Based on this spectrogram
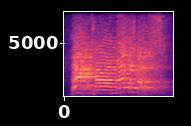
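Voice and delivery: high, loud shout across the room; calling out. Acted. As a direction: bark the servant's name to summon him. Calling the servant loudly. (نداء عالٍ للخادم)

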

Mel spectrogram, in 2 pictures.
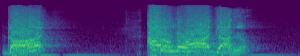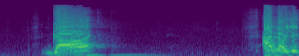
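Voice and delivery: a loud, crying plea to God; mocking a member's tearful prayer about her husband; mock wailing prayer. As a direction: cry out to God in hammed-up despair. Congregant's prayer voiced, crying out.

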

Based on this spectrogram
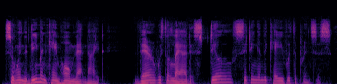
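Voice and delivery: ordinary delivery, nothing marked

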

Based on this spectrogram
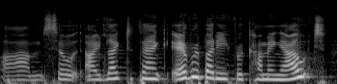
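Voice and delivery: loud. Real, not acted. Thanking panelists into microphone.

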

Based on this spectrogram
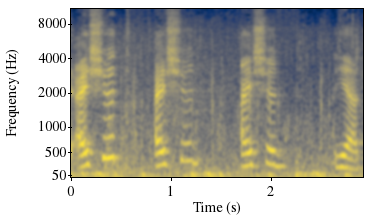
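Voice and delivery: usual speaking voice

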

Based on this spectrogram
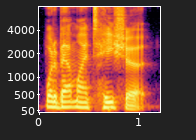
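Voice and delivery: a touch of playful indignation; hint of offended protest; indignant. A narrator's reading. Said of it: "Kerry said indignantly".

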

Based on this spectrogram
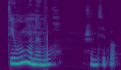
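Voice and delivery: usual speaking voice

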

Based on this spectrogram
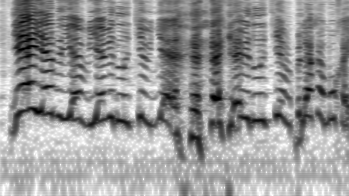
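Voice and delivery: high, alarmed cry as the bus flies off; a real jolt of panic; startled yelp. Real, not acted. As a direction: yelp it out in surprise.

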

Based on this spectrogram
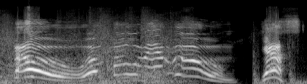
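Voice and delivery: high, loud victory yells; triumphant boom shouts; excited shouting. Real, not acted. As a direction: roar it out as you win. Winning the fight.

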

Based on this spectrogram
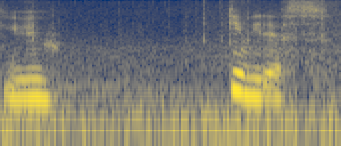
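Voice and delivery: ordinary delivery

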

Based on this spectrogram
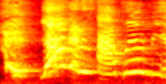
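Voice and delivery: high, loud, laughing squeal; squealing with laughter; laughing sassy outburst. Real, not acted. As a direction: laugh it out, thrilled.

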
